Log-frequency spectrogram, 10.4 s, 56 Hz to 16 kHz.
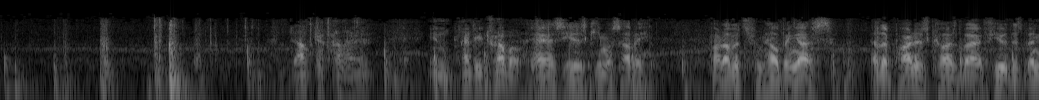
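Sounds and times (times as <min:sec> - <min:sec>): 
door being closed and locked: 0:01.0 - 0:02.6
speech: 0:02.9 - 0:10.3.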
